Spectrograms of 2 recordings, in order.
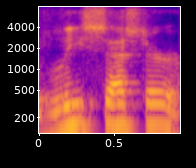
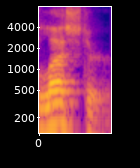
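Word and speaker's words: Leicester: And another town that you see it you want to say Leester or Lysester it's it's Lester right or Leester Lester well that's just well we also pronounce things completely differently too.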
